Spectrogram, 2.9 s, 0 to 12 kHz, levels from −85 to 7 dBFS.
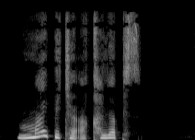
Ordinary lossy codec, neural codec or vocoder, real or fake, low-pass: AAC, 48 kbps; none; real; 10.8 kHz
